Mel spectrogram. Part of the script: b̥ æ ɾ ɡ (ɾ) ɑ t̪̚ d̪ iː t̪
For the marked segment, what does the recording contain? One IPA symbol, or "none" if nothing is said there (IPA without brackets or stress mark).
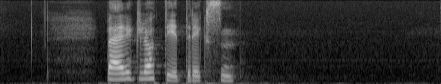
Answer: l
